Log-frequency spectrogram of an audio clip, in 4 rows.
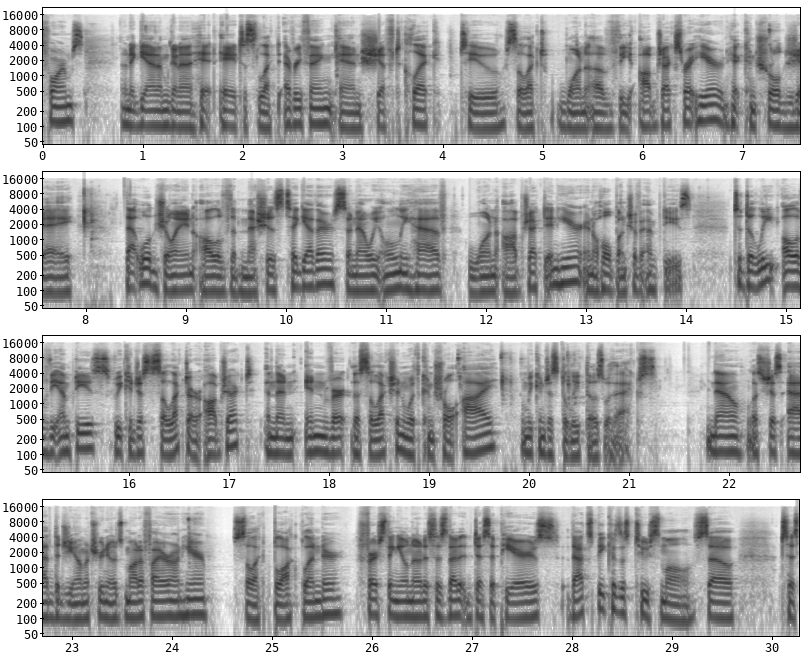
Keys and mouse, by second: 1.1 a, 8.1 ctrl+j, 16.2 click, 19.8 ctrl+i, 20.4 x, 23.1-30.2 drag.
